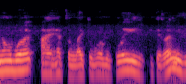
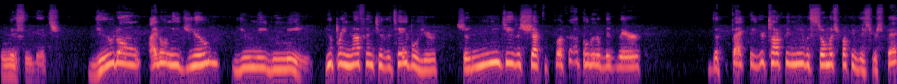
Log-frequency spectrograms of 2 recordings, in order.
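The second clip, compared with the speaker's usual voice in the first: high, furious cussing-out tirade; 7 semitones higher than usual. Retelling the third time being yelled at: retelling going off on someone. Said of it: "the switch went off".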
